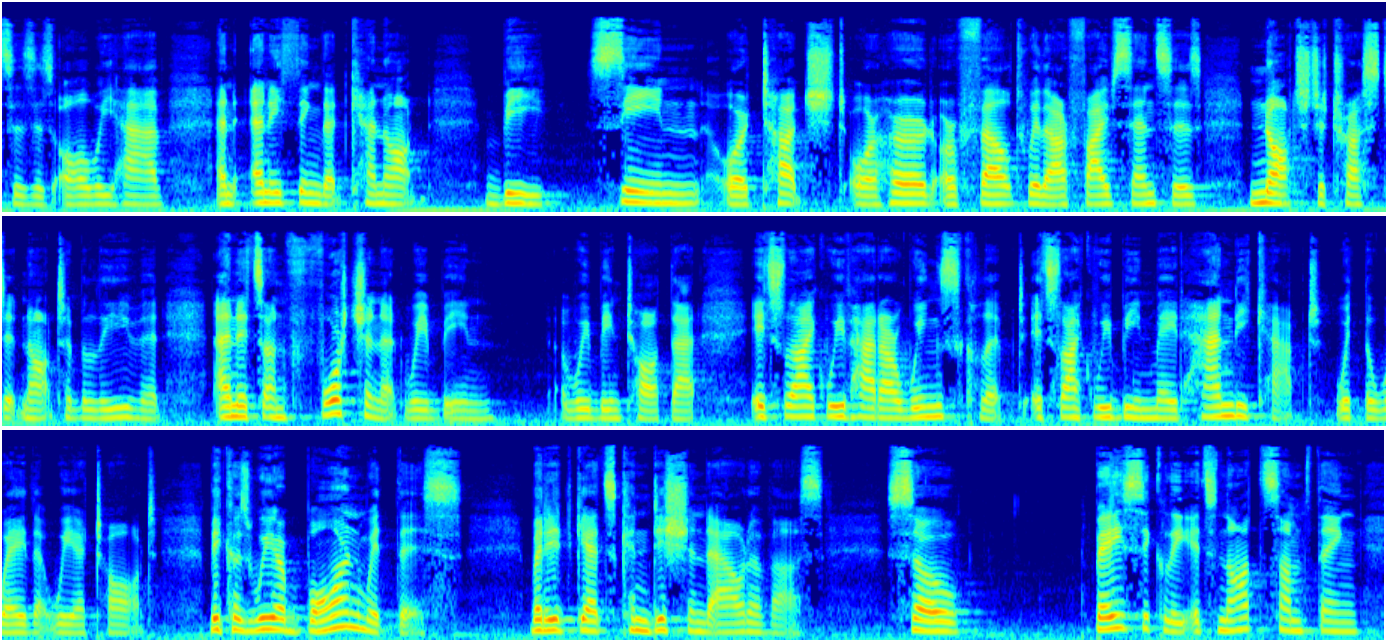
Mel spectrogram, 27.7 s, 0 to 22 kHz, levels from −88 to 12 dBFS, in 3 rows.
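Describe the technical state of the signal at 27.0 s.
At 27.0 s the signal is intact, with no audible fault at that moment.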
